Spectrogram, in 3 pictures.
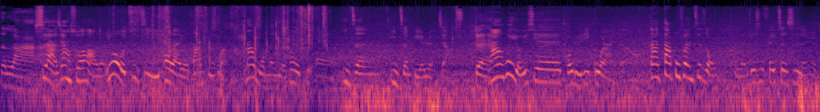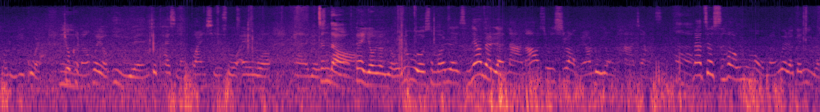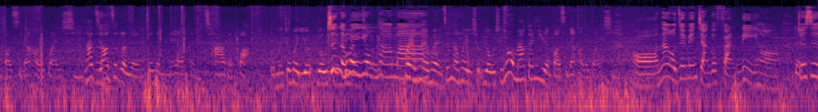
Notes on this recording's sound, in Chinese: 第3及第4集是普度後在戶外錄音，背景音有很多風聲，請想像是跟著我們一起在公園聊天的感覺吧。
